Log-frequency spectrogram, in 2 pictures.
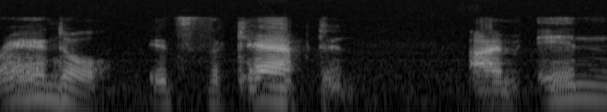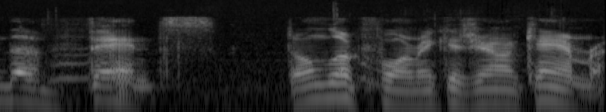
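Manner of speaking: hushed whisper. As the captain hiding in the vents, calling to Randall; whispering. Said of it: "So I'm gonna whisper to Randall".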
